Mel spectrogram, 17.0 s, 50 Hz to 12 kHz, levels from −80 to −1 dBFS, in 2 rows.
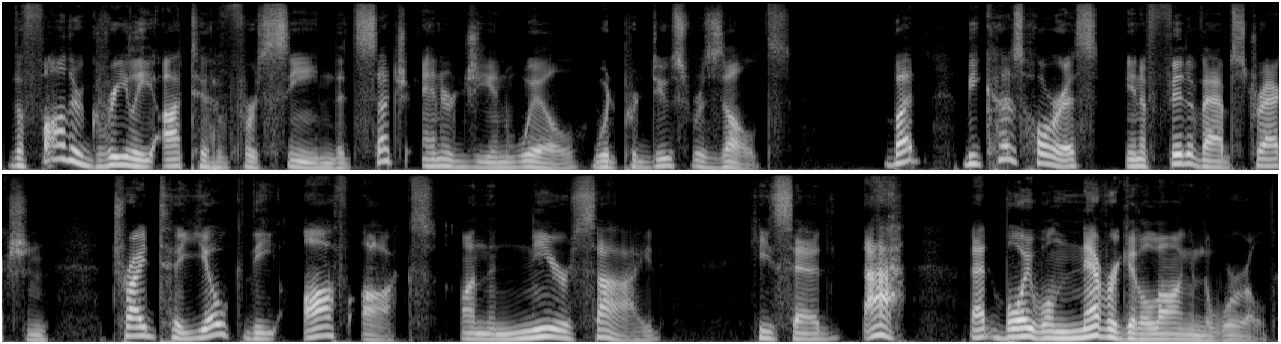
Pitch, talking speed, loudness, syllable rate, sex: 130 Hz, 160 wpm, -22 LUFS, 4.5 syllables/s, male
